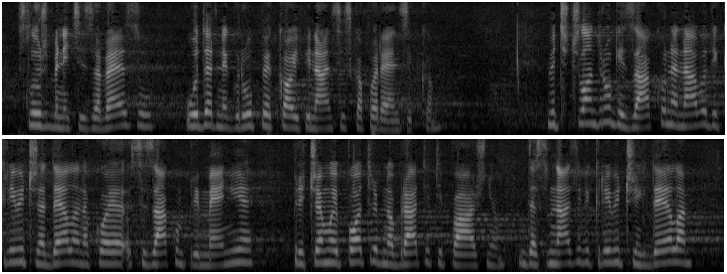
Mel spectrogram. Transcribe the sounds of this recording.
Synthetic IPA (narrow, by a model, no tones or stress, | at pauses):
slˠuʒbe̞nit̪sizaʋezu | ud̪aɾne̞ɡɾuːpe̞kao̞ifinansijskafo̞ɾenzika | ʋe̞t͡ɕt͡ʃlˠaːnd̪ɾuɡiɣzaːko̞nanaːʋo̞d̪ikɾiʋit͡ʃnad̪eːlanako̞jase̞zaːko̞npɾime̞ɲuje̞ | pɾit͡ʃe̞muje̞po̞t̪ɾe̞bnoːbɾaːt̪it̪ipaːʒɲud̪asunaːziʋikɾiʋit͡ʃnixd̪eːlˠa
